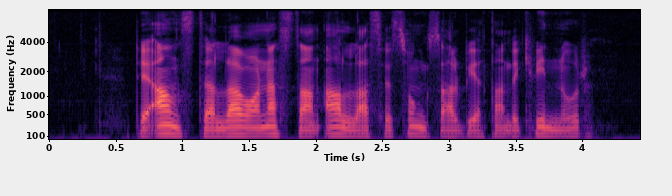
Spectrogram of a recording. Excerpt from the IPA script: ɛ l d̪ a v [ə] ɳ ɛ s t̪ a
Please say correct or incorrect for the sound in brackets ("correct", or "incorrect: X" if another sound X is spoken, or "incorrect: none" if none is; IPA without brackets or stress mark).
incorrect: a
